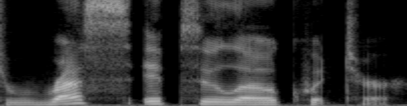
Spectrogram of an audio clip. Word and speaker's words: res ipsa loquitur: We're staying in tors, specifically negligence part three, and focusing on res ipsiloquitter. Oo, a Latin one. Yep. And just so we're all on the same page with pronunciation, it's ressuloquiter. Reips quiter.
